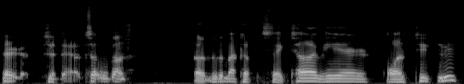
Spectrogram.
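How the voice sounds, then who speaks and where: A man's voice: medium pitch, animated, a little fast, creaky, a little mellow, no echo, lo-fi sound. A man talking casually to viewers in a rambling, blunt product review, often repeating phrases for emphasis. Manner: opinionated, blunt.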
